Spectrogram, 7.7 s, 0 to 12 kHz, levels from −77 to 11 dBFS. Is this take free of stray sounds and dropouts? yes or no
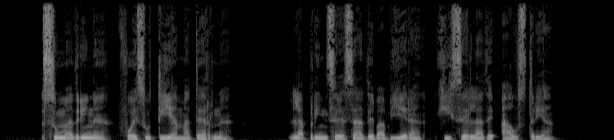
yes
